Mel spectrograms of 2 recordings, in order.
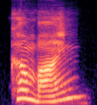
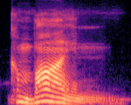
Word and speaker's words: combine: it's a verb so you change the stress and noun the stress is in the first syllable and if it is over the stress is on the second syllable combine implant implant and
